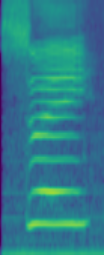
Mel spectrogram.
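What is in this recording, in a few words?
"sui", Mandarin Chinese, first tone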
